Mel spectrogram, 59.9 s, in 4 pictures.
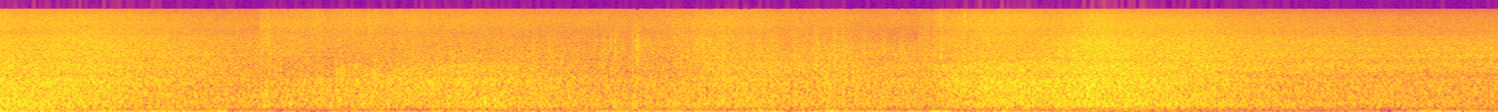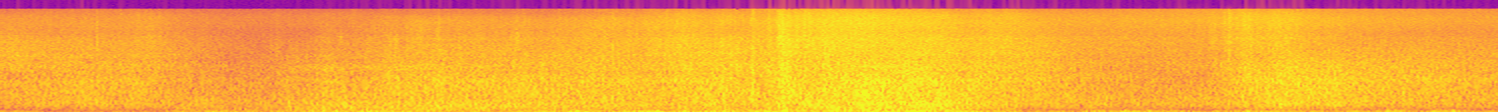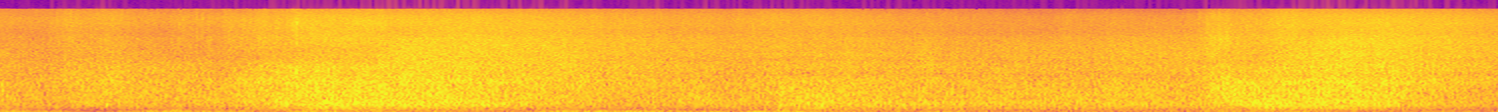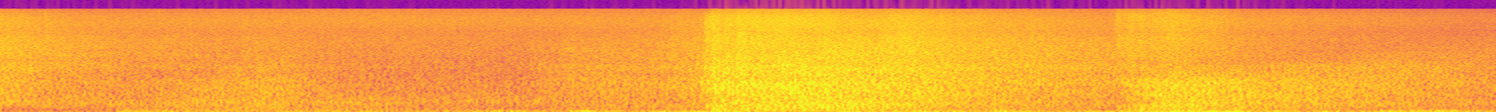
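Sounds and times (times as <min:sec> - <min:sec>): ocean waves breaking over rocks: 0:00.0 - 0:59.9.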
